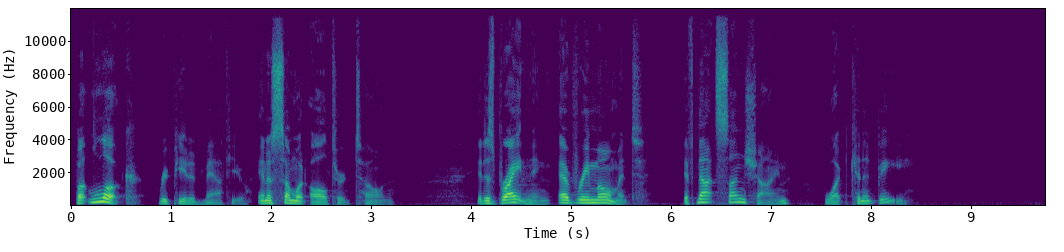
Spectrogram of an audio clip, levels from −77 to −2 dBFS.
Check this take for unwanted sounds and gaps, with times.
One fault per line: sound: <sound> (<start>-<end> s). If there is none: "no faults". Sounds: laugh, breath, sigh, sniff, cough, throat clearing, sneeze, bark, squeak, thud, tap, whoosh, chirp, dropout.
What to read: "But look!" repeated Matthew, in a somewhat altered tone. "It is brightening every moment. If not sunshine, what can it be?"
no faults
